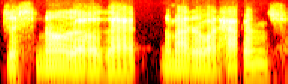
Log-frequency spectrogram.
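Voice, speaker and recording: A man giving interview answers in a halting, earnest way with stiffly formal phrasing. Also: deep voice, clear, resonant tone, dry recording. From United States. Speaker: jail inmate being interviewed. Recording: dull lo-fi archived interview audio.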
